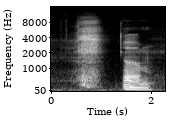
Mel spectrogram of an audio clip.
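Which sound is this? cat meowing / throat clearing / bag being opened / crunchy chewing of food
throat clearing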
